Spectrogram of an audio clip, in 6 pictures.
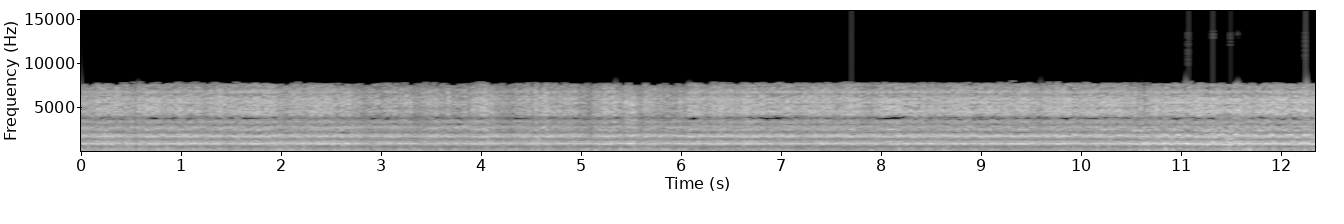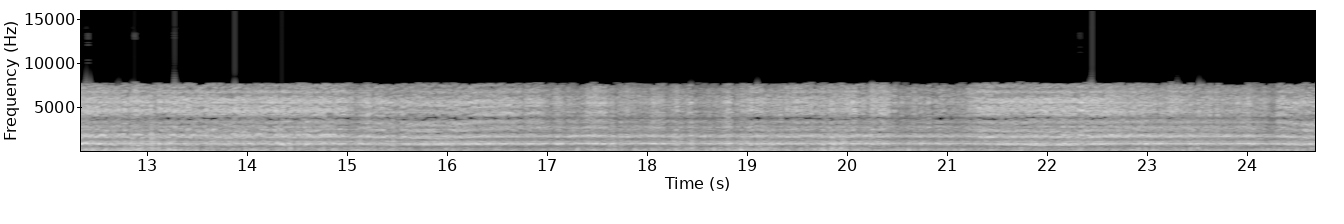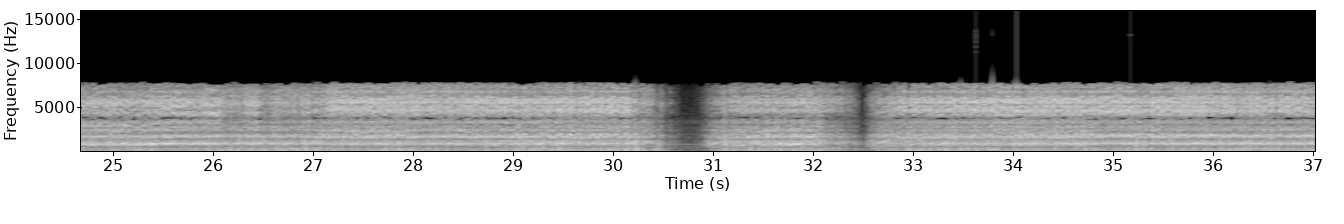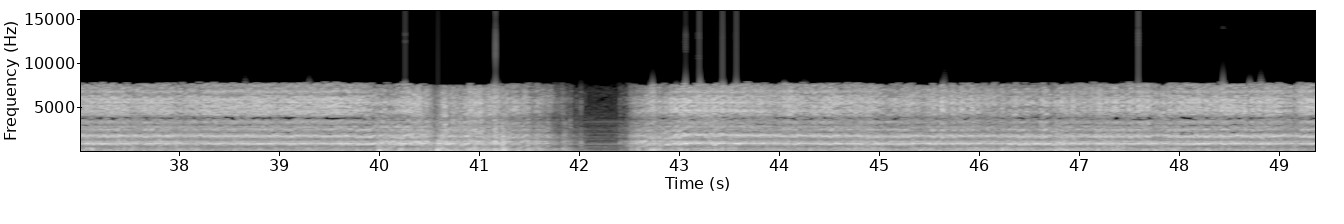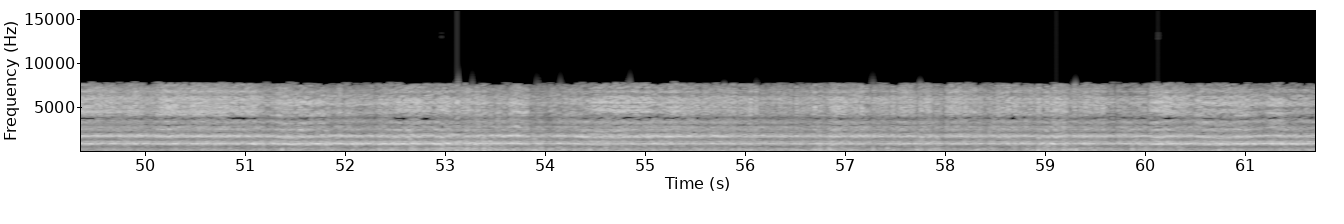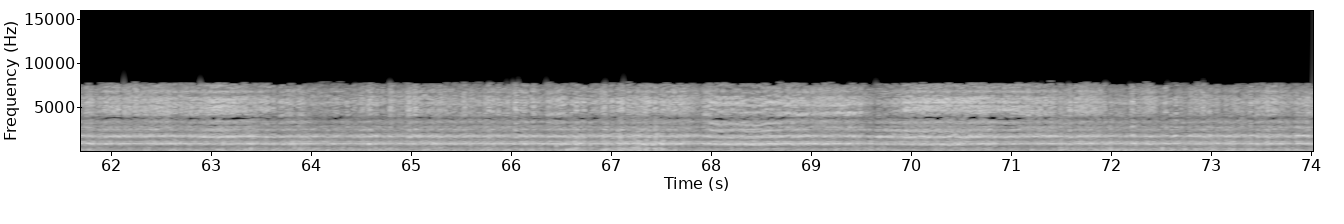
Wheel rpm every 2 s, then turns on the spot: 230, 240, 230, 230, 230, 230, 220, 210, 230, 230, 230, 220, 220, 220, 210, 120, 140, 210, 230, 230, 160, 120, 230, 230, 230, 230, 230, 230, 230, 230, 230, 230, 230, 230, 220, 220, 230.
none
